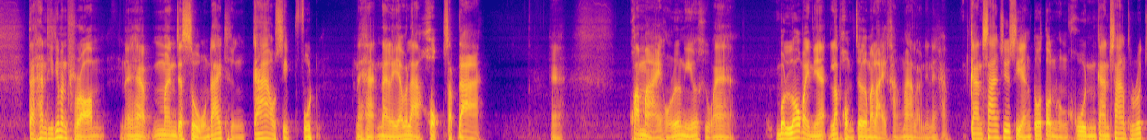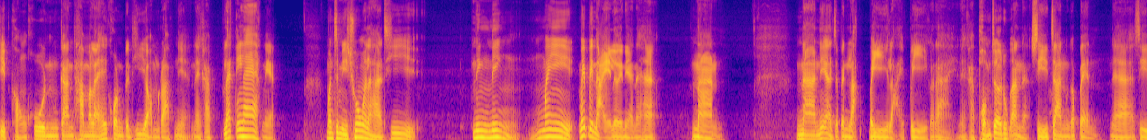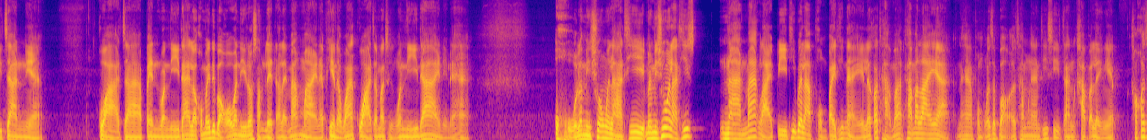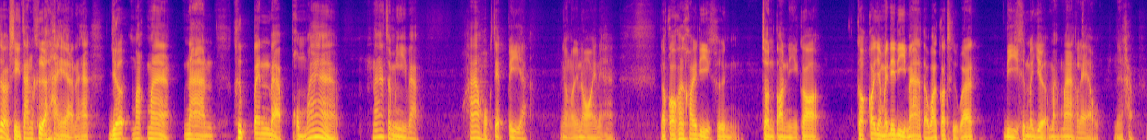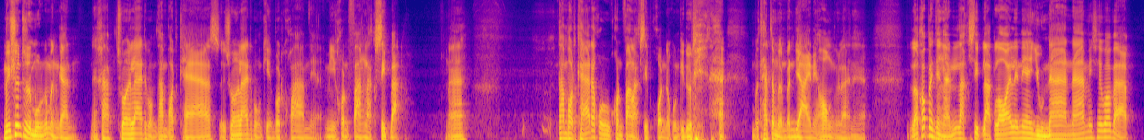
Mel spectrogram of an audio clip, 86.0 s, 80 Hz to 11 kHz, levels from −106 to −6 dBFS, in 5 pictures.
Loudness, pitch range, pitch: -17 LUFS, 80-115 Hz, 95 Hz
